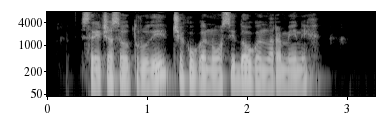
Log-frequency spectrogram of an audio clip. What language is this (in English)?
Slovenian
